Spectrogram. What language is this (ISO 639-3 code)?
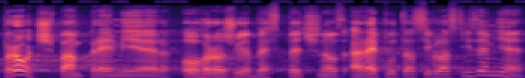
ces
